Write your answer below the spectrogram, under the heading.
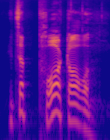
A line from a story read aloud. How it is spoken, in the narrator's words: the dragon said impatiently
